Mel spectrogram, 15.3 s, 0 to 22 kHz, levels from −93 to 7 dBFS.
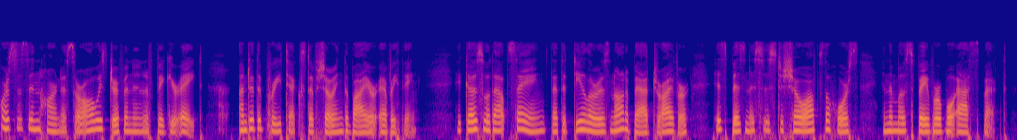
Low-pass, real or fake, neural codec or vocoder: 7.2 kHz; real; none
